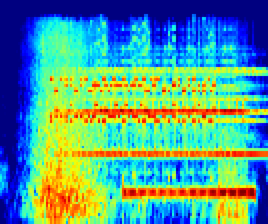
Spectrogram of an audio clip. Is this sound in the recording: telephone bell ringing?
yes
